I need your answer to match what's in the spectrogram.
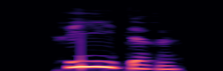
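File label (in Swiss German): "riitere", Alsatian; medecine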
